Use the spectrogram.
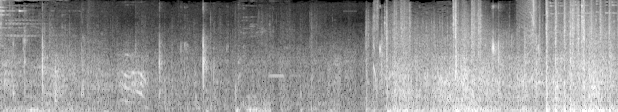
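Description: Gunfire rings out in the shooter Call of Duty: Modern Warfare. Sparse sharp shots come first, then a dense run of rapid automatic fire and loud bangs in the second half. A voice talks over the early part.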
